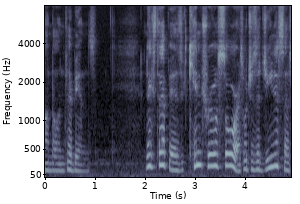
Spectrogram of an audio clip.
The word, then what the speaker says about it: Kentrosaurus: However, not only are the names Kentrosaurus and Centrosaurus spelled differently, they are pronounced differently, with the Kentrosaurus having a kicking K, while Centrosaurus has a soft C pronounced more like an S.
